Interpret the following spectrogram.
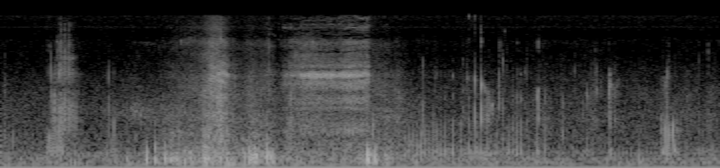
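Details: Short-haired Turkish Angora kitten purring indoors, a low, rough, continuous rumble pulsing steadily, with scattered soft clicks and rustling handling noises on top.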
